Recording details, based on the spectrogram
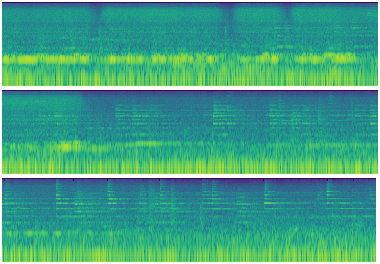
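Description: The Disneyland Railroad steam train runs loudly and continuously, with a long steam-whistle blast early on followed by steady rolling wheels and hissing steam.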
